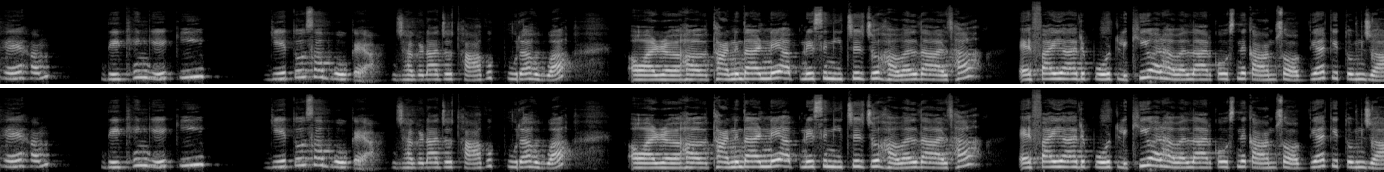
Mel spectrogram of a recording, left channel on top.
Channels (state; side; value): identical; both; correlation 1.00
